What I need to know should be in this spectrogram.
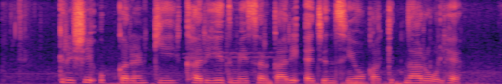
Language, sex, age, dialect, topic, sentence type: Hindi, female, 18-24, Garhwali, agriculture, question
